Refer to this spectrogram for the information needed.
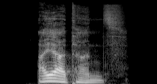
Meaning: tortuous maneuvering
- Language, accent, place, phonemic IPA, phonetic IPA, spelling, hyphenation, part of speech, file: German, Germany, Berlin, /ˈaɪ̯ərtant͡s/, [ˈaɪ̯ɐtant͡s], Eiertanz, Ei‧er‧tanz, noun, De-Eiertanz.ogg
